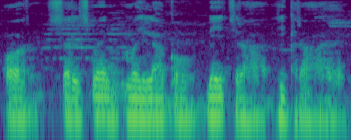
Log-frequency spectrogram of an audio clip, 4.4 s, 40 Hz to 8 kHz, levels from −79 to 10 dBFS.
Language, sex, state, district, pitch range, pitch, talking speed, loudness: Hindi, male, Gujarat, Gandhinagar, 90-100 Hz, 95 Hz, 120 wpm, -18 LUFS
